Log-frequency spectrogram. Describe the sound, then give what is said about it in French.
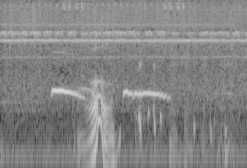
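An owl hoots a few times, its calls sliding and wavering, with a brief exclamation from a person in between and a steady high insect-like hum in the background. Recorded in the woods. “Alors oui, euh, non, c'est un hibou.”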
